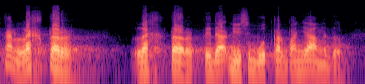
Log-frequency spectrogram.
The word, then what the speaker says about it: Leicester: Inggris Ada Bahasa Inggris itu contoh misalkan lecester bacanya kan Leicester Leicester tidak disebutkan panjang itu jadi kadang ada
